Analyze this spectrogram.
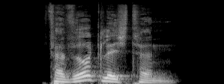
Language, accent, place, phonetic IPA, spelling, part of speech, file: German, Germany, Berlin, [fɛɐ̯ˈvɪʁklɪçtn̩], verwirklichten, adjective / verb, De-verwirklichten.ogg
- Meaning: inflection of verwirklichen: 1. first/third-person plural preterite 2. first/third-person plural subjunctive II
